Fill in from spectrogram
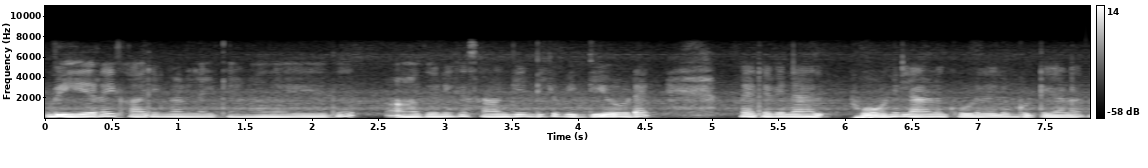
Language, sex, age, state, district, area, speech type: Malayalam, female, 18-30, Kerala, Palakkad, rural, spontaneous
